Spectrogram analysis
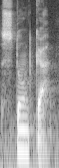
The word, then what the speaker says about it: Stugna: We've seen the Stugna, I believe it's spelled Stunga, but it's pronounced Stugna, and it was designed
